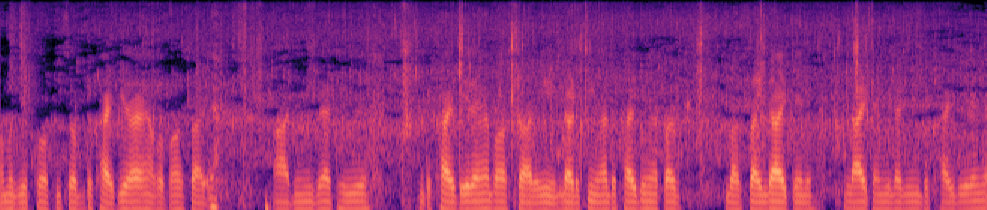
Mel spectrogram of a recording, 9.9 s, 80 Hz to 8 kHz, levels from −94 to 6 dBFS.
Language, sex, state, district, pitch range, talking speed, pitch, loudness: Hindi, male, Chhattisgarh, Kabirdham, 100-105 Hz, 230 wpm, 100 Hz, -21 LUFS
